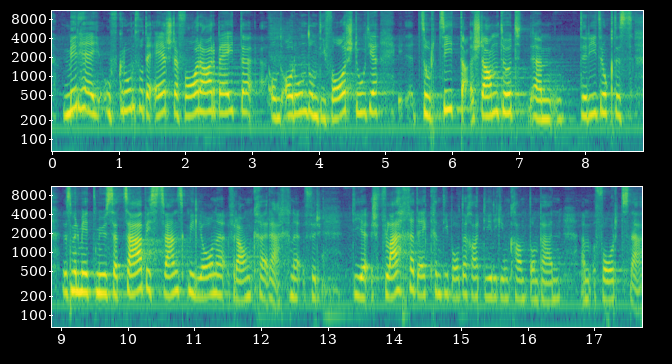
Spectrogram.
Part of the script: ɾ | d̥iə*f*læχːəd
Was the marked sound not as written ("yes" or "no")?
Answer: no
